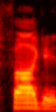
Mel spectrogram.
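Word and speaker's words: Fage: ] I mean so it's pronounced foggy not phage right it's like like Father oh I see I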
